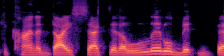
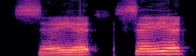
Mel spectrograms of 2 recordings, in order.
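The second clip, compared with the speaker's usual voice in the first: urging like a Wheel of Fortune contestant; eager urging; 5 semitones higher than usual. Retold or imitated. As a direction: beg them to say it, game-show style. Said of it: "I'm like, in my head".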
